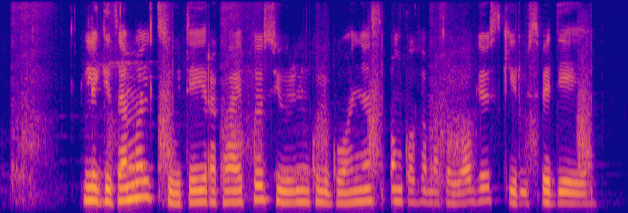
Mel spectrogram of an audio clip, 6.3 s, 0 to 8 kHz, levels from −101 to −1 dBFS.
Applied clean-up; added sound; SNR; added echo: neural mask model RNNoise.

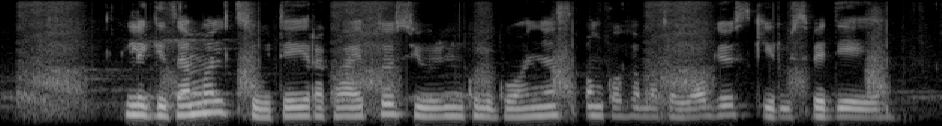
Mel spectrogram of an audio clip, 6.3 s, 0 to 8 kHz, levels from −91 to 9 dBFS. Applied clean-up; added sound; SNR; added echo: none; Writing; 16 dB; none.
